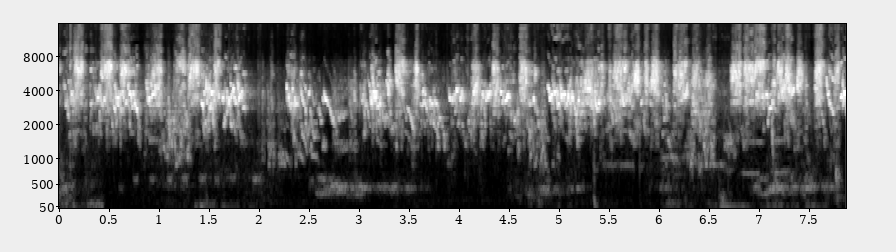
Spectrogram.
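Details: Several pet budgerigars singing while they eat: a dense, continuous high chattering warble of rapid twittering notes, broken by short pauses near two and six seconds, with a few lower, rougher notes mixed in.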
